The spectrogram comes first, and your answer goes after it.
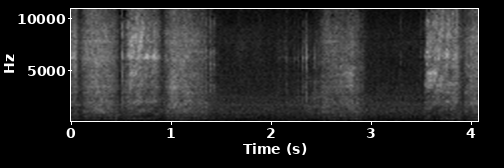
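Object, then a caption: Steel chainsaw chain under a round file. A gloved hand strokes a round steel file, held in a red guide, across the cutter of a solid steel chainsaw chain. About six bright, raspy filing scrapes come in two quick runs separated by short pauses. Each scrape is hissy and high with almost no low end.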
